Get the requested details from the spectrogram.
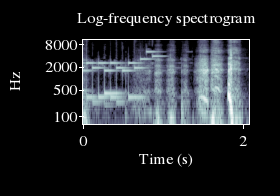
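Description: signal or alarm, phone alarm ringtone

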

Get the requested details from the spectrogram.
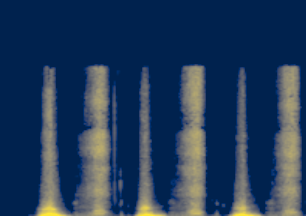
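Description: human body sound, forceful breathing exercise

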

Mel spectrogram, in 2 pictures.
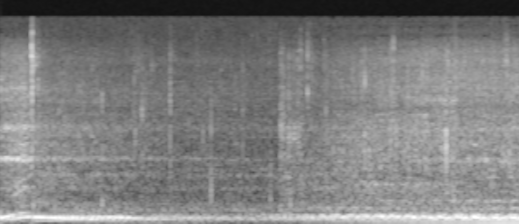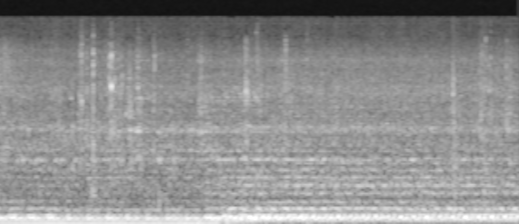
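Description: vehicle, vehicle engine idling

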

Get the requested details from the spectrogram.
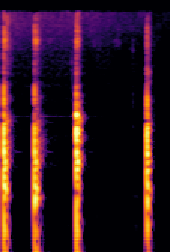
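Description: impact, knocking on a desk

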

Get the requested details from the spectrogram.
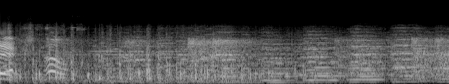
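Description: sound effect, horses galloping hoofbeats

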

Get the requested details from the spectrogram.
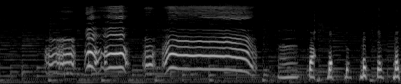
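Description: bird, rooster crowing

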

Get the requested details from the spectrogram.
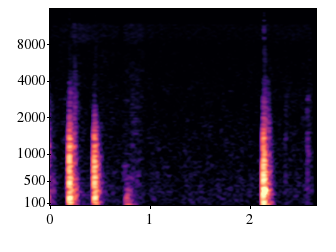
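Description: household object, knocking

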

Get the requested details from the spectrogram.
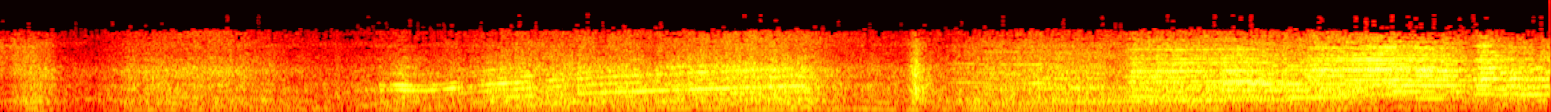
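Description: vehicle, car driving away

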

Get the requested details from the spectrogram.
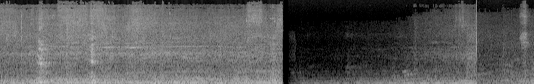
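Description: animal, pig grunting

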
